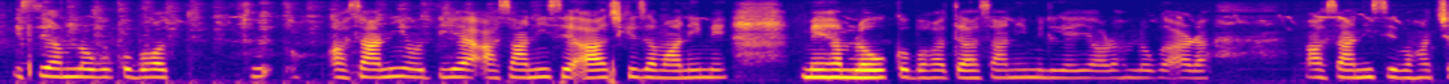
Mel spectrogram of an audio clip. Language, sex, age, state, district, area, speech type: Urdu, female, 30-45, Bihar, Supaul, rural, spontaneous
